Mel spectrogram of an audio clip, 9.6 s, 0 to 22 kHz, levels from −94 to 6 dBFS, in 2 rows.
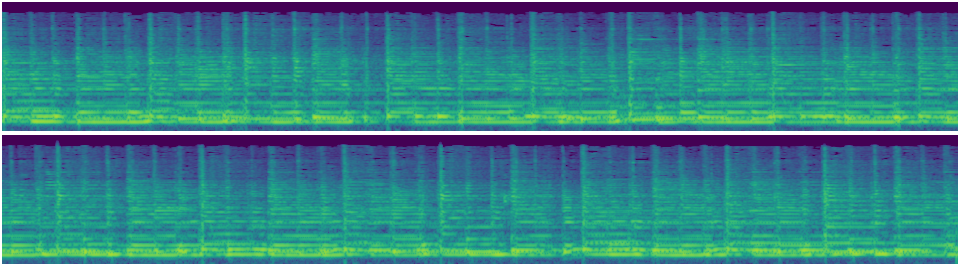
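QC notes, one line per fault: No faults heard anywhere in this clip.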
